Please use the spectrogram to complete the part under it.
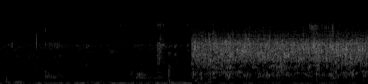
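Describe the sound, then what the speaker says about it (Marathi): Irrigation water running into a cotton field on a farm in Maharashtra, a soft trickle that swells into a louder, steady gushing flow partway through, heard close up. "हे इथे पाणी चालू आहे आपल्या कपाशीला सध्या"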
